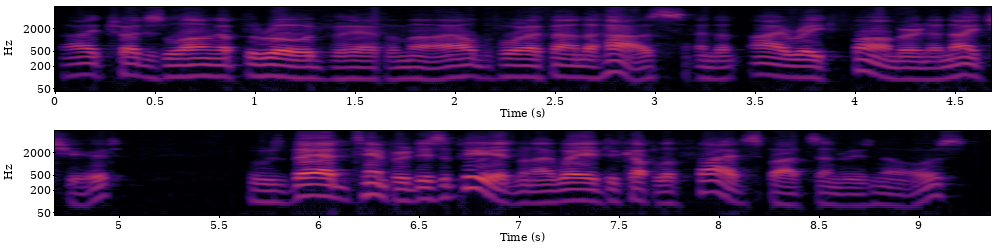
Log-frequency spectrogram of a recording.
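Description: An actor playing a tough, cocky private eye with slangy, hardboiled delivery in a 1950s radio crime drama. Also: male voice, fairly low pitch, a little fast, mellow, dull audio, soft background music, close to an everyday voice. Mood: wry narration. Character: tough, wisecracking, confident male private eye. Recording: vintage 1950s radio recording.

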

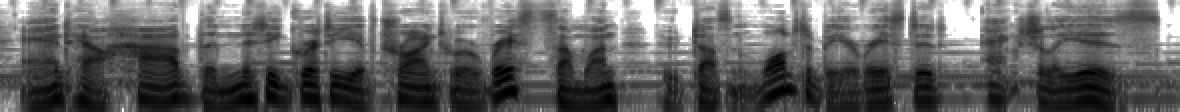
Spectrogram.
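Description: A man reading a long-form news feature in a measured, articulate scripted narration style. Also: sits low, darkish tone.

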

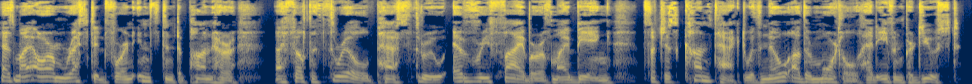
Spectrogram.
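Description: Male narrator for classic adventure fiction: lowish, slightly rough voice, measured and earnest, recorded dry. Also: expressive, a bit bright, no echo. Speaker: audiobook reader. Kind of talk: scripted first-person narration of an adventure novel.

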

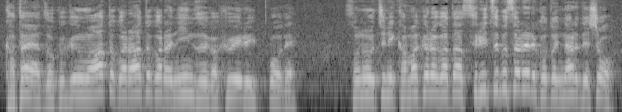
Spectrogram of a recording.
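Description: A man's voice: high-pitched, quick pace, a little mellow, slight background noise, close to an everyday voice. A man playing a proud, blunt provincial samurai lord in a Japanese historical audio drama, speaking formal warrior speech. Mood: frank.

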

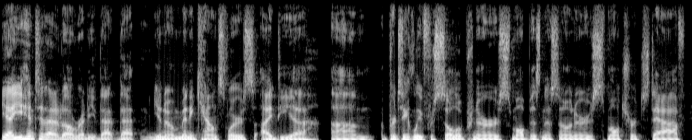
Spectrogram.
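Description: A man's voice: lowish voice, normal speed, few pauses, a little mellow, no room sound, clean studio sound. A man hosting a podcast interview, asking curious, conversational follow-up questions. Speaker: podcast host.

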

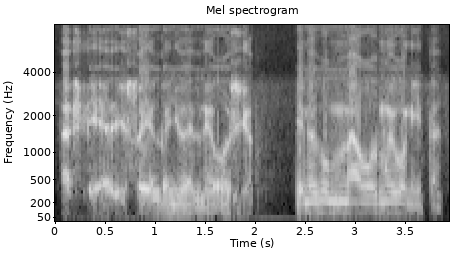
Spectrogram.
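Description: A mechanic from Jalisco, answering a phone call in a relaxed, guarded-then-friendly way. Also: male voice, fairly low pitch, moderate pace, dry recording. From Jalisco, Mexico. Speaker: mechanic, prank target.

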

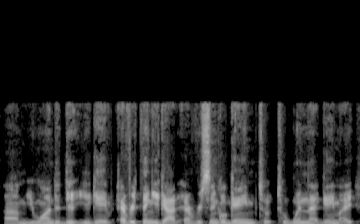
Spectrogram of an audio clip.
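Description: Higher-pitched man talking sports. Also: steady tone, fast, dry recording. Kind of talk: casual sports chat.

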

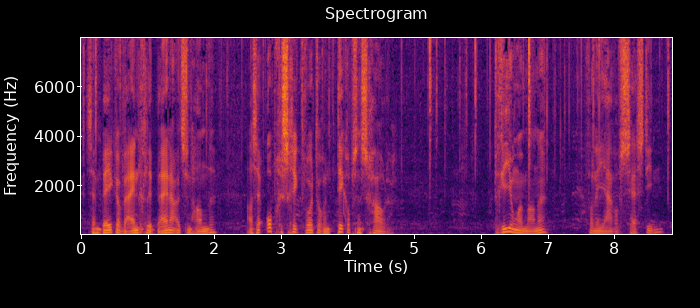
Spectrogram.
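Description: A man with a very deep voice narrates a scripted story. His tone is dark and mellow, and he delivers each line in a measured way.

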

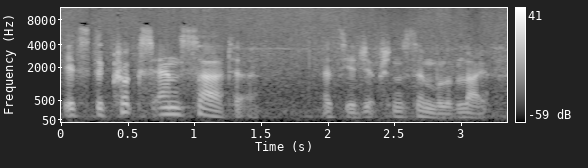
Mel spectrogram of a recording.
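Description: A man's voice: on the low side, very animated, a little fast, sharp tone, a little hiss or hum, heavily acted, low-quality recording. A man playing an earnest, dreamy American living in London, speaking intensely and musingly in 1940s radio drama style. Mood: wistful, fascinated. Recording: 1940s radio broadcast, faint music.

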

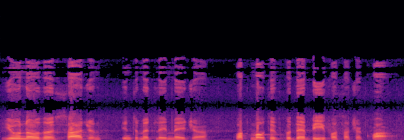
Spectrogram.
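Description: An actor playing a courteous, quietly probing police lieutenant in 1940s radio drama style, polite and deliberate. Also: male voice, medium pitch, lively intonation, long reverb tail, lightly acted, poor audio. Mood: politely probing. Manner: polite, deliberate, feigned absent-mindedness.

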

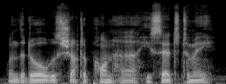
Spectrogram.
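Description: A man playing a male doctor who narrates his own journal in a measured, sober way. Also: sits low, little pitch movement, natural voice. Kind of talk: audio drama narration.

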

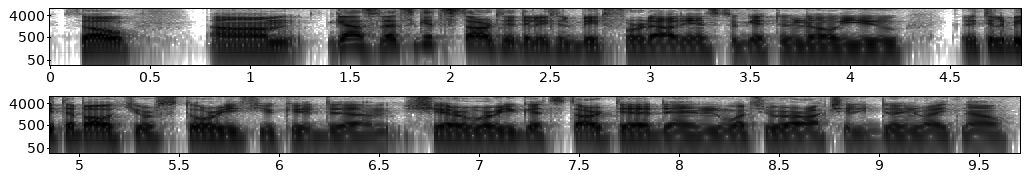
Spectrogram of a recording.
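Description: A man's voice: mid-range voice, brisk, clear, resonant tone. A man hosting a podcast interview, talking casually with frequent fillers and restarts. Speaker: podcast host.

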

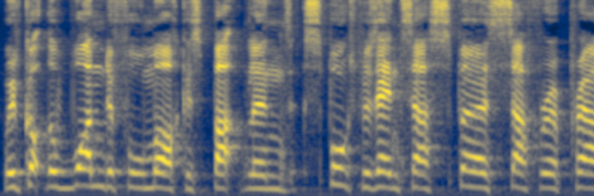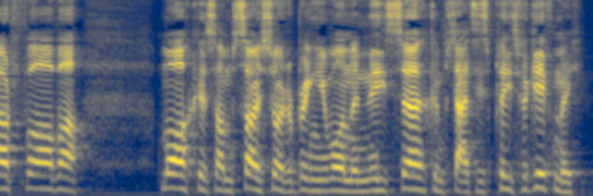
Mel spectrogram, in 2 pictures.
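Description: A man hosting a football podcast in a casual, welcoming way. His voice sits high and sounds bright and forward. He sounds a little exasperated. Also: fairly even intonation, fairly quick. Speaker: podcast host.

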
